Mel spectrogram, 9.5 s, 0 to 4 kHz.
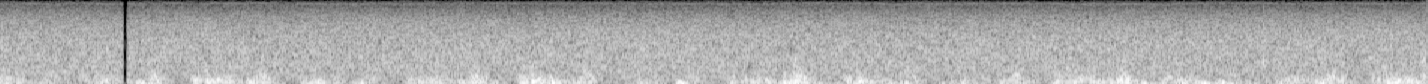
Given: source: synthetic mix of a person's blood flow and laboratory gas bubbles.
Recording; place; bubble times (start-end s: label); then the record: Doppler ultrasound of blood flow; precordium
8.41-8.47 s: bubbles
8.54-8.91 s: bubbles
9.40-9.53 s: bubbles
From the record:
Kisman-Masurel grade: 221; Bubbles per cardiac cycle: several, 3 to 8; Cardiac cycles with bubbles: 10 to 50%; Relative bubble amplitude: barely perceptible (0.100 to 0.250); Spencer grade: 2 (many but less than half of the cardiac periods contain bubble signals, singularly or in groups); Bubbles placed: anywhere in the cardiac cycle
